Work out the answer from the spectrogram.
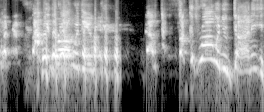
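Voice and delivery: hammed-up bellow at a friend; mock shout. Retelling Goodman yelling at Donnie in the movie: hammed-up shout. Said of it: "he just".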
